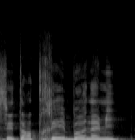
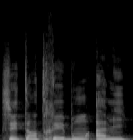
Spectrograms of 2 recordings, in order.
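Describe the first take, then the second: First: Bon sounds like bonne, linked to ami. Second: Bon is said separately, with no linking sound. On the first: The speaker calls it right. "On dit ... on prononcera bon comme bonne" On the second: The speaker calls it wrong. "on ne dit pas ... Ce n'est pas très fluide"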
